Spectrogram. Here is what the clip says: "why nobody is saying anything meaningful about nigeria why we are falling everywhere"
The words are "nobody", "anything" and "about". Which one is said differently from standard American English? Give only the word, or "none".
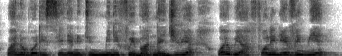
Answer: anything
